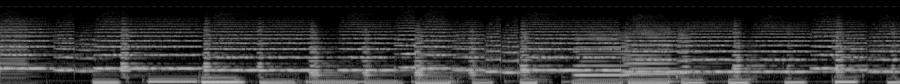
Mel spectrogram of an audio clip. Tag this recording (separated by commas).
Bowed string instrument, Music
